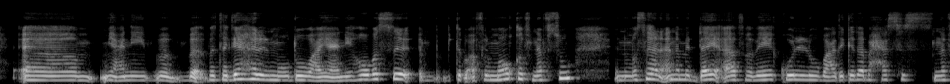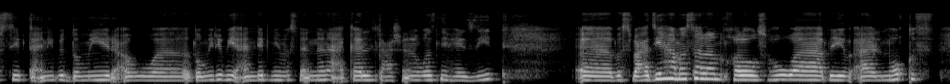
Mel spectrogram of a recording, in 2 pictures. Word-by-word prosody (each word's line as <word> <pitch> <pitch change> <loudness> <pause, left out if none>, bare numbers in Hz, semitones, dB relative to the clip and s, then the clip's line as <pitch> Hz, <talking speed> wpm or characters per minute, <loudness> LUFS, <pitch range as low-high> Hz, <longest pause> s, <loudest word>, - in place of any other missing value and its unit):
آآ 195 - 0
يعني 195 +1 0
ب - - -9
ب 185 0 0 0.2
باتجاهل 235 +4 +4
الموضوع، 195 -3 +2
يعني 180 +2 +1
هو 225 +2 +4
بس 245 +1 +1 0.2
بتبقى 215 +3 -5
في - - -12
الموقف 245 +4 +1
نفسه 210 +9 +2 0.4
إنه 195 0 -3
مثلًا 220 +4 0
أنا 225 +1 0
متضايقة 215 0 +2
فباكل 210 +1 +1
وبعد 190 -2 -2
كده 215 +1 0
باحسس 215 0 -9
نفسي 210 +1 -4
بتأنيب 210 -1 -5
الضمير، 200 0 -2
أو 190 0 -3 0.3
ضميري 200 +5 -2
بيأنبني 205 -1 -3
مثلًا 205 +1 -5
إن 200 - -4
أنا 210 +1 -3
أكلت 200 0 -1
عشان 185 0 -6
أنا 200 - -5
وزني 205 +1 -2
هيزيد، 200 +7 -6 0.7
آآ 195 -2 +1
بس 200 +2 -5
بعديها 250 +8 +4
مثلًا 250 -1 +3
خلاص 210 -1 +3
هو 210 -1 +2
بيبقى 200 -1 0
الموقف 230 +5 -4
205 Hz, 135 wpm, -23 LUFS, 195-220 Hz, 0.7 s, باتجاهل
